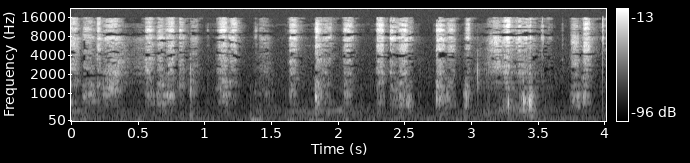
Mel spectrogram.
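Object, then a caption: Felt-tip marker on paper notebook page. A felt-tip marker held in the fingers scratches across the lined paper pages of a small spiral-bound notebook lying flat on a table while writing. Quiet, bright, papery strokes come in quick, uneven bursts with short gaps between them, and barely any low end.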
